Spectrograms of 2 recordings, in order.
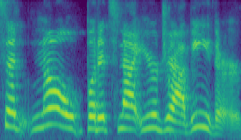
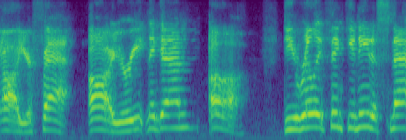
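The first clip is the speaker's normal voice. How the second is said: put-on blunt, cutthroat grandfather voice. Retelling what grandpa would say: imitating cutthroat grandpa.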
